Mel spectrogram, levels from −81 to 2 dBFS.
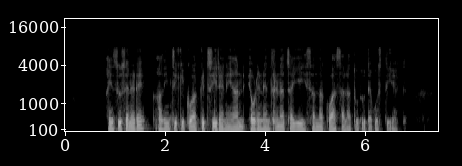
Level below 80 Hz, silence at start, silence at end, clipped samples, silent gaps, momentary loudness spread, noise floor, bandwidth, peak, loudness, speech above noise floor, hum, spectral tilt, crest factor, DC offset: -62 dBFS; 0.85 s; 0.8 s; under 0.1%; none; 10 LU; -87 dBFS; 8 kHz; -16 dBFS; -34 LUFS; 54 dB; none; -7.5 dB/octave; 18 dB; under 0.1%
